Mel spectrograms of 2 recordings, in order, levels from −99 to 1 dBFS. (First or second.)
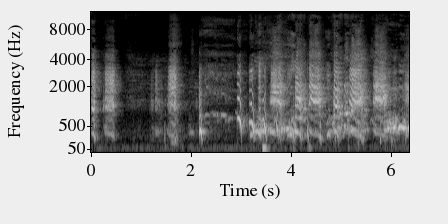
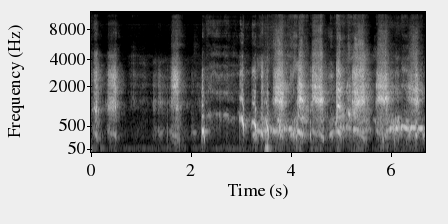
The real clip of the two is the first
